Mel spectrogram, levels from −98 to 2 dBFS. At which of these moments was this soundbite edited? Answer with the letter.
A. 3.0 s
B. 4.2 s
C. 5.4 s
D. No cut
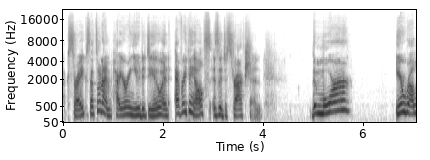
B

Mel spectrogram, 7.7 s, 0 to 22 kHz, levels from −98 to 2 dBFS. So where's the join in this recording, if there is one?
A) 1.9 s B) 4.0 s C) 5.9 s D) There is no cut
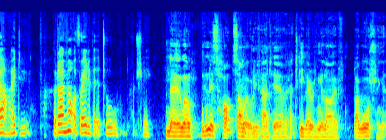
B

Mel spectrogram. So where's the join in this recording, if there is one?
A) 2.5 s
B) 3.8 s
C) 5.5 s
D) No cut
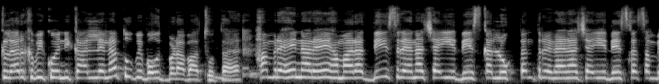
A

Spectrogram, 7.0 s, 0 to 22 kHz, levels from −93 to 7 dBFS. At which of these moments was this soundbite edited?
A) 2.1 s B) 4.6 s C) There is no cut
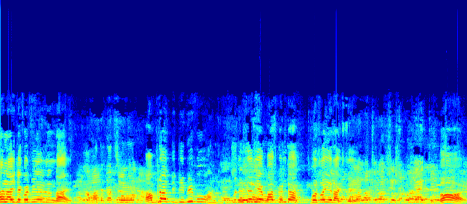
C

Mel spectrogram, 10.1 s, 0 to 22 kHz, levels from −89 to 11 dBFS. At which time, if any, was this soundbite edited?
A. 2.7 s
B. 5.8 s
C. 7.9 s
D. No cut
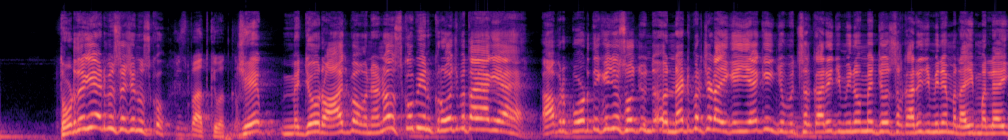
D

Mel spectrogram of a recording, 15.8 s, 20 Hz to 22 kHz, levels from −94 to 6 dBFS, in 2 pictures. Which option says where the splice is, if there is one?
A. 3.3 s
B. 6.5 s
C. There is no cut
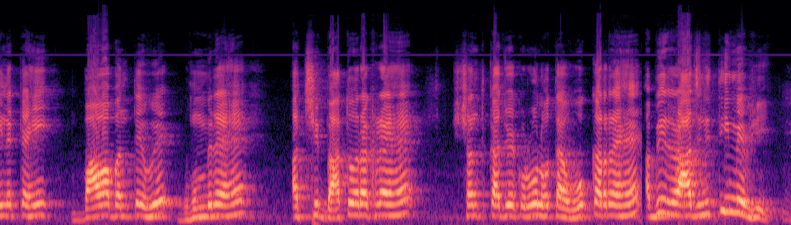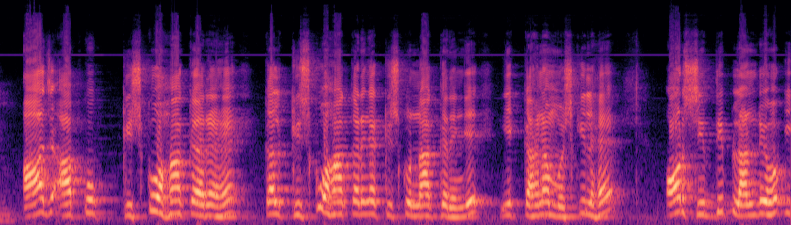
B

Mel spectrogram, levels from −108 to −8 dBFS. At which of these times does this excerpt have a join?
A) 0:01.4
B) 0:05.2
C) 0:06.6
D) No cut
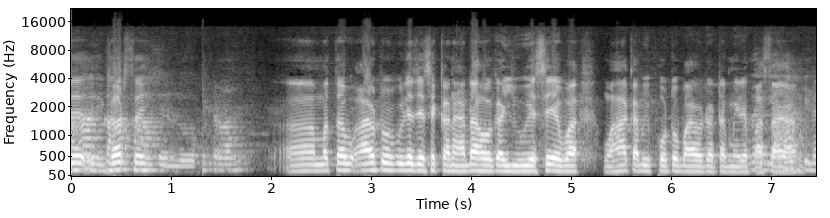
A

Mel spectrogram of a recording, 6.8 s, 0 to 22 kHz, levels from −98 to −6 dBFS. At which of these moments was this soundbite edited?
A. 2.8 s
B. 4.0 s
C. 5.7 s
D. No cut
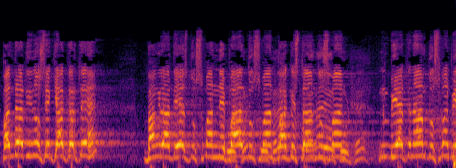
D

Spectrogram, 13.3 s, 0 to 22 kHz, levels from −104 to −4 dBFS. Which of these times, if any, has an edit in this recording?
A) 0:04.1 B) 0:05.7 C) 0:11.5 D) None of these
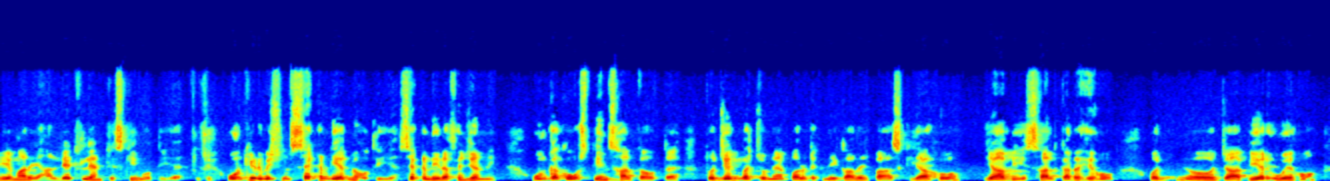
D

